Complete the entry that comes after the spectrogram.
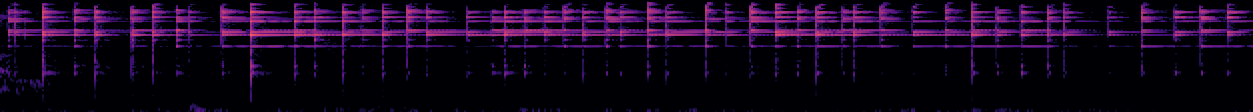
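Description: A hammered copper bar jigger is clinked and tapped in a quick, steady series of light metallic strikes. Each tap gives a bright, high, bell-like ring that fades quickly, ringing even more bell-like than the jigger before it.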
